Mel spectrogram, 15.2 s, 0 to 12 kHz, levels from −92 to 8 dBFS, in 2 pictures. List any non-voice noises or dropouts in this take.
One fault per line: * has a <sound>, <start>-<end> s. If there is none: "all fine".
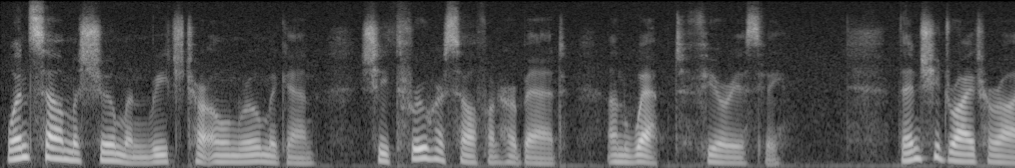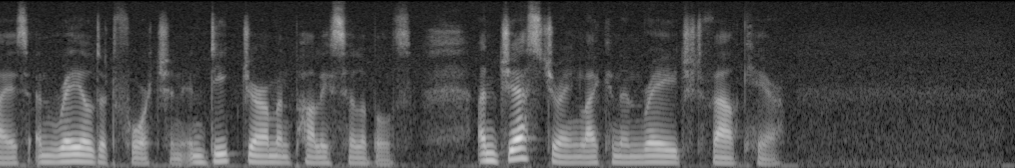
all fine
